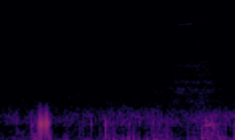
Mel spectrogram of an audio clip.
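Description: Near silence: room tone, with one faint, short low sound about half a second in.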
